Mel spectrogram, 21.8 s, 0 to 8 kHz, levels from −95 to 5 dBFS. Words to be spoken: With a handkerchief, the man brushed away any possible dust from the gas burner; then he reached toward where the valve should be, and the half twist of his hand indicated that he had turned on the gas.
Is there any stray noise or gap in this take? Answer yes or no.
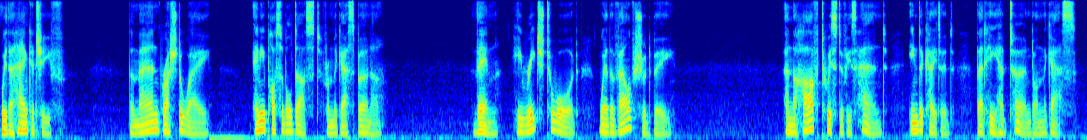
no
